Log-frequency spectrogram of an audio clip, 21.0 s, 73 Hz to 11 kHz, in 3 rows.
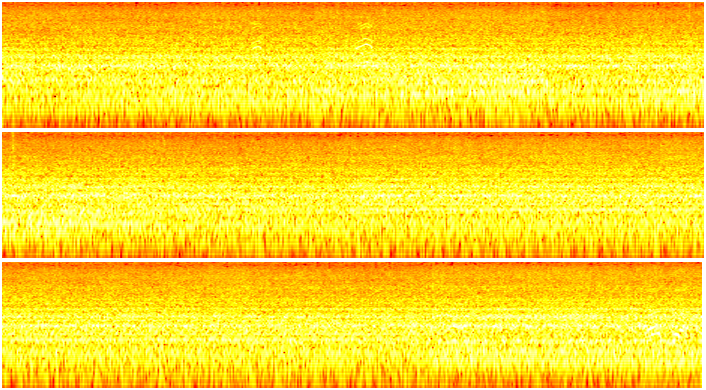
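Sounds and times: crane engine idling: 0:00.0 - 0:21.0.

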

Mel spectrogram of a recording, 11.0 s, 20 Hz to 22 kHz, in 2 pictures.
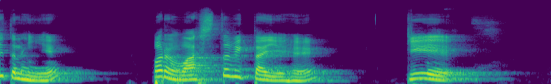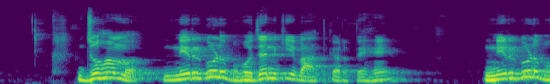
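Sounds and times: man speaking into microphone: 0:00.0 - 0:00.9, 0:01.5 - 0:05.1, 0:05.8 - 0:11.0.

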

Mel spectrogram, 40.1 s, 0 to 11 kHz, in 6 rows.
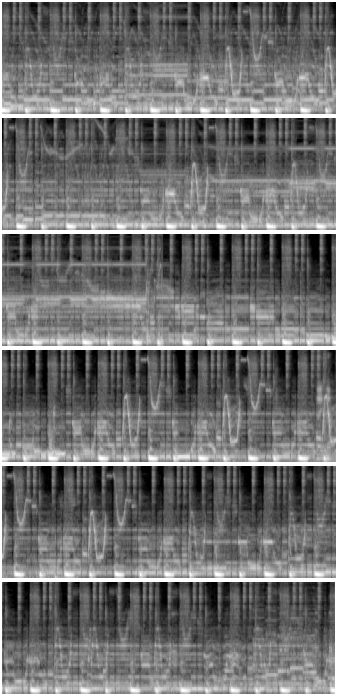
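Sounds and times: techno kick drum beat: 0:24.0 - 0:28.3
gliding synth notes: 0:24.2 - 0:28.4.

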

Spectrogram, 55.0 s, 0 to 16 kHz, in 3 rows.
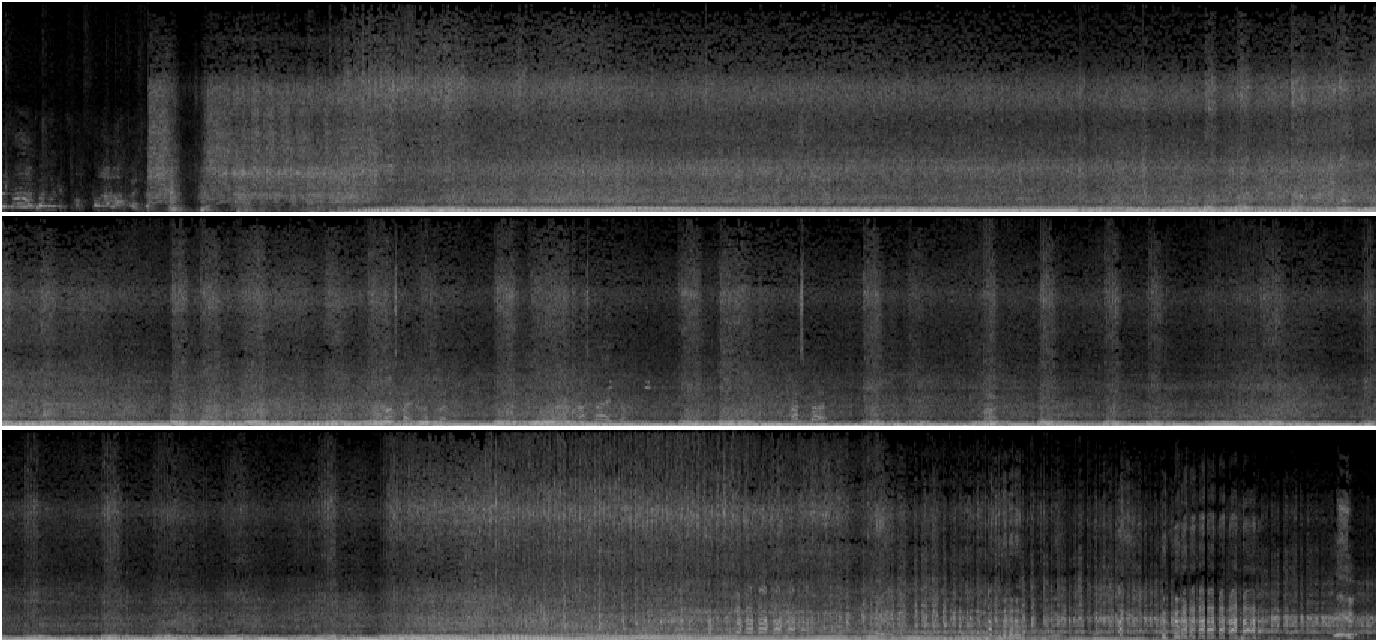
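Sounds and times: car engine revving: 0:02.0 - 0:54.9.

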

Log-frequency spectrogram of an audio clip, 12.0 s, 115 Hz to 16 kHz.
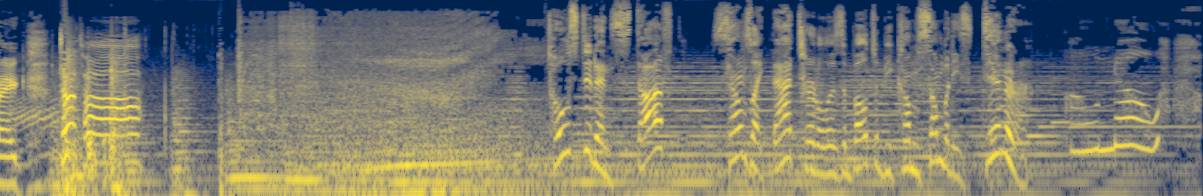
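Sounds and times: cartoon car engine starting: 0:02.2 - 0:05.5.

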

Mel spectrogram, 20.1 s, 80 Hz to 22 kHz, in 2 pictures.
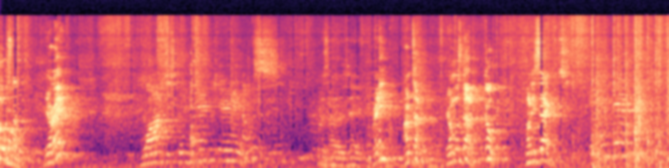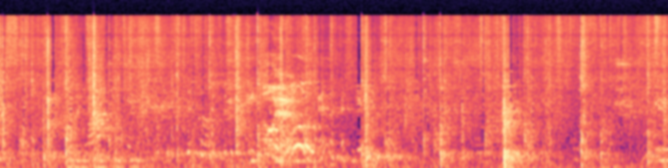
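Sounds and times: feet on foam mats: 0:08.5 - 0:20.0.

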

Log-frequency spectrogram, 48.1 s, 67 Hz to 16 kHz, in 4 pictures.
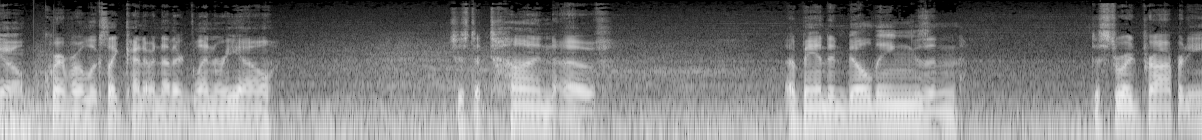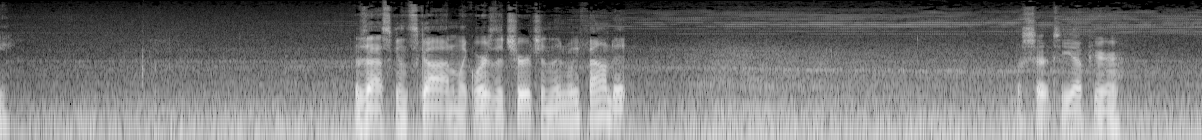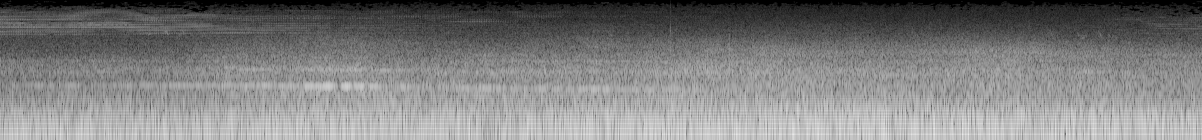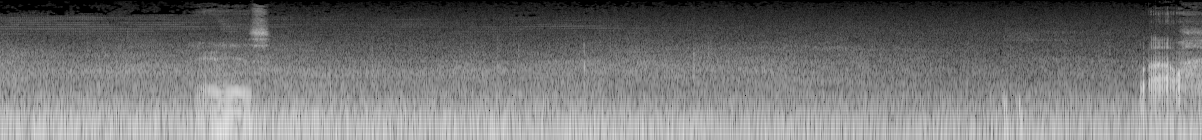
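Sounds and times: car road and engine noise: 0:00.0 - 0:48.0
faint thin whine: 0:00.0 - 0:48.0.

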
